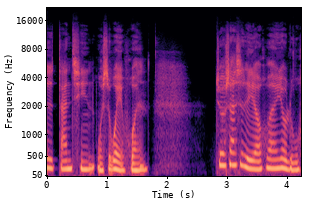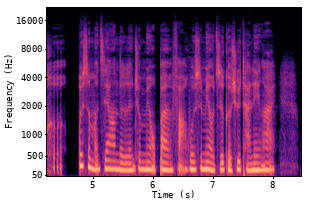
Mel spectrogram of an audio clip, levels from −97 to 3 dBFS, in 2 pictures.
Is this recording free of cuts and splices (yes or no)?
yes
